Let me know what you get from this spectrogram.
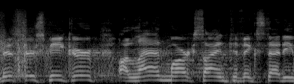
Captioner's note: some Applause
